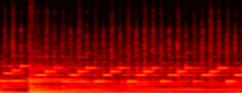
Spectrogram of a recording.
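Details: Electronic music with a steady beat and a repeating melody plays, and no animal sound is present.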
